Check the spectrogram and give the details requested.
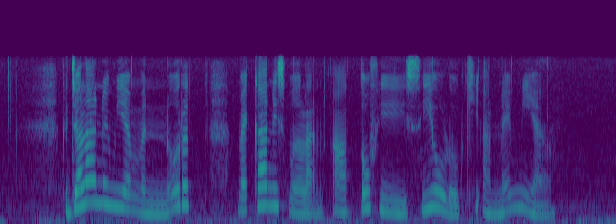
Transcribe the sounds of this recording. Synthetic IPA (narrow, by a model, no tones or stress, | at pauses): ɡ̥əd͡ʒalaːnemiamənuɾʊt̪̚mekanisməla̰na̰t̪ofisioloɡ̥iʔanemia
